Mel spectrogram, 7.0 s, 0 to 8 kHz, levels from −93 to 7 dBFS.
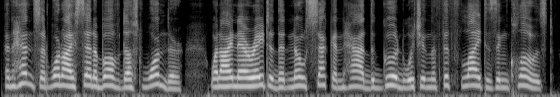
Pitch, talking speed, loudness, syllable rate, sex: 220 Hz, 215 wpm, -19 LUFS, 5.2 syllables/s, female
